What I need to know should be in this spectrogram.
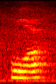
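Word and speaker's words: Heaux: It's spelled Nosy Whore, but it's spelled like Horcrux from the J.K. Rowling Harry Potter books, H-E-A-U-X, whore.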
